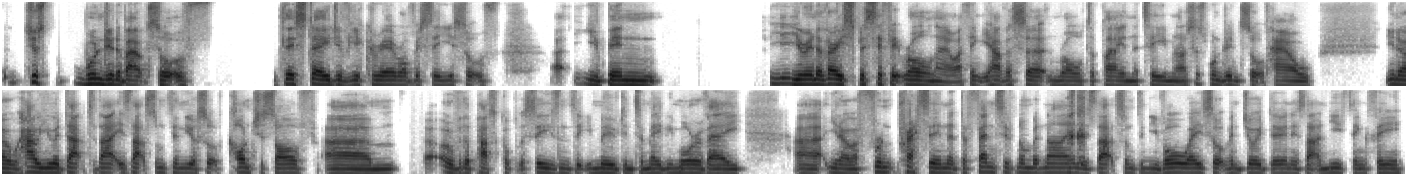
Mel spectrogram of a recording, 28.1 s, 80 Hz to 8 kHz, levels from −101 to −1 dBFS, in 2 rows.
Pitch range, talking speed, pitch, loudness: 110-120 Hz, 215 wpm, 115 Hz, -19 LUFS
